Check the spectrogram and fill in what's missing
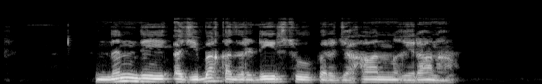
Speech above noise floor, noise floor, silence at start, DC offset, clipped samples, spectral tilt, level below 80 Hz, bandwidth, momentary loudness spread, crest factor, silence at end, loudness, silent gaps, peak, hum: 62 dB; -74 dBFS; 0.95 s; under 0.1%; under 0.1%; -6.5 dB/octave; -54 dBFS; 9 kHz; 8 LU; 14 dB; 0.9 s; -13 LUFS; none; 0 dBFS; none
